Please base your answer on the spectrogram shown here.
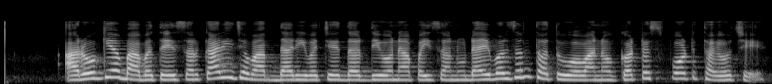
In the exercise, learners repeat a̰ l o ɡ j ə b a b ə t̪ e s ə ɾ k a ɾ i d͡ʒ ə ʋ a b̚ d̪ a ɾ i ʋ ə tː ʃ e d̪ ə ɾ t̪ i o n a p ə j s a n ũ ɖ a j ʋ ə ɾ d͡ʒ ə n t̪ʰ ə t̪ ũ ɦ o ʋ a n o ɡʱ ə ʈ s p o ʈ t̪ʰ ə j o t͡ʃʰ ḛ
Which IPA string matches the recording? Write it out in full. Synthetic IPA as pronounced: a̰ ɾ o ɡ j ə b a b ə t̪ e s ə ɾ k a ɾ i d͡ʒ ə ʋ a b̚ d̪ a ɾ i ʋ ə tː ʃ e d̪ ə ɾ d̪ i o n a p ə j s a n ũ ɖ a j ʋ ə ɾ d͡ʒ ə n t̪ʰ ə t̪ ũ ɦ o ʋ a n o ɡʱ ə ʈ s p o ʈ t̪ʰ ə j o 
